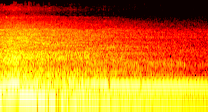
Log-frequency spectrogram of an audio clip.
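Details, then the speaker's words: Air-cooled VW Bug engine, pinched fuel line fixed, warming up for heat cycles: steady low chug settling from a slight rev into an even idle, no knocks or misses, idles on its own. "It's so nice that it just idles. I can turn it on, walk away from it, and it idles just like it should."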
